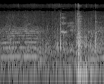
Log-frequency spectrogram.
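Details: Giant cow rampaging as it is unloaded from a truck in Indonesia: a long, steady, low moo held for nearly a second, followed by softer lowing, with a sharp clatter and thump from the unloading midway through.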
